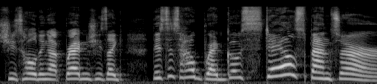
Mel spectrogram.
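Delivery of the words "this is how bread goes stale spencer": mock exasperated, imitated scolding yelling tone. Retelling a scene where one sibling scolds her brother over bread: imitating someone yelling. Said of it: "she's yelling at Spencer".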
